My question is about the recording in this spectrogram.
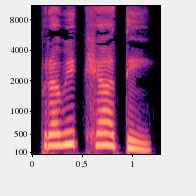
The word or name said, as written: ಪ್ರವಿಖ್ಯಾತಿ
